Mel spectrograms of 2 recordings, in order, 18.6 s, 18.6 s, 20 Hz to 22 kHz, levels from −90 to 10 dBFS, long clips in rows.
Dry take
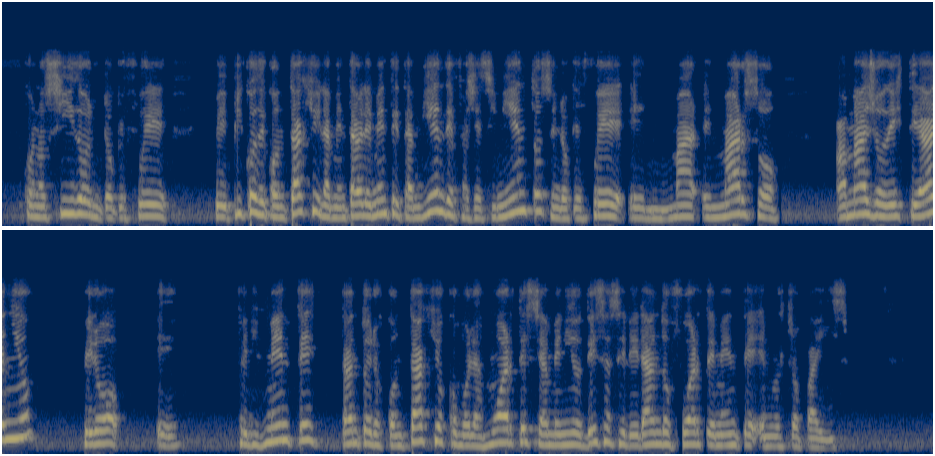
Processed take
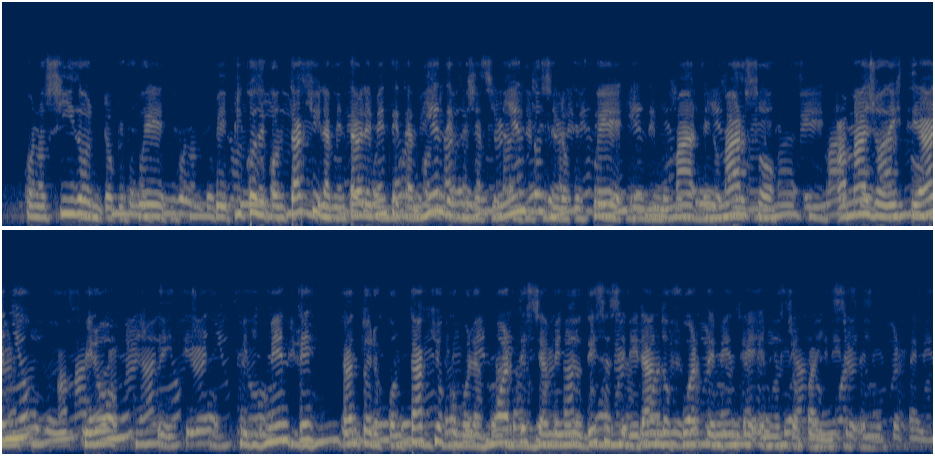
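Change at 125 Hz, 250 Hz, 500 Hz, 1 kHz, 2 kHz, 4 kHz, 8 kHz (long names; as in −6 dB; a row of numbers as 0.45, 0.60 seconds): −1.0 dB, −2.0 dB, −3.0 dB, −7.5 dB, −7.0 dB, −10.5 dB, below −15 dB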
